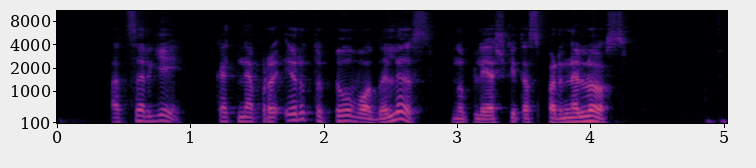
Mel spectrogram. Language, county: Lithuanian, Kaunas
